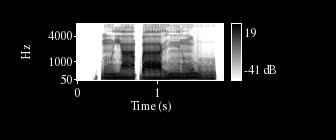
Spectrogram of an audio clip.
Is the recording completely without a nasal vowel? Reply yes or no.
no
